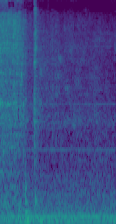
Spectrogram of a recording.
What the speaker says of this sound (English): And we're going to put some water in here, y'all.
